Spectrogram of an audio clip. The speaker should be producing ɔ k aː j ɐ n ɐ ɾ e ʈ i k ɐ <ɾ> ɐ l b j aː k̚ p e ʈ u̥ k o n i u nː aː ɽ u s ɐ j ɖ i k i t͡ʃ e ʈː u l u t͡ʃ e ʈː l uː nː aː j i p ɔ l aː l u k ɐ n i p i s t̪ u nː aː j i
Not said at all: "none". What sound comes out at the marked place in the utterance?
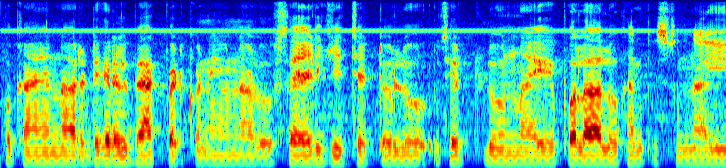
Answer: ɾ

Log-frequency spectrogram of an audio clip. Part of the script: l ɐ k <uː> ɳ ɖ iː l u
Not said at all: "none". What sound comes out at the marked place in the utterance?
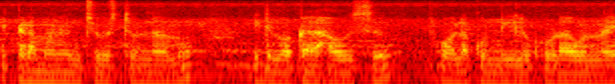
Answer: u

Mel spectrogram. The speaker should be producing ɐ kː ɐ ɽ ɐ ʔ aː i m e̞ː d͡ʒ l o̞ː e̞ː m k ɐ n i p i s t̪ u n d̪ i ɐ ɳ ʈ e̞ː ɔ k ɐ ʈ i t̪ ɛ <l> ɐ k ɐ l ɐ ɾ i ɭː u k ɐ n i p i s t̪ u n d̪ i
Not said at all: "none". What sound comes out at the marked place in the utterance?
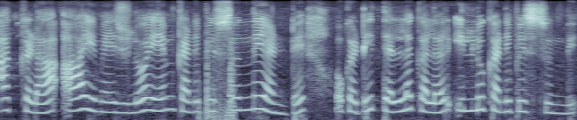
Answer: lː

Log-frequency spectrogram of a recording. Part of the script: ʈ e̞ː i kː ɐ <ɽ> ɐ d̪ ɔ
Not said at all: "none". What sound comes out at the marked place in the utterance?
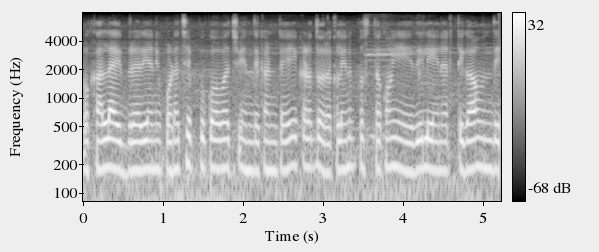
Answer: ɽ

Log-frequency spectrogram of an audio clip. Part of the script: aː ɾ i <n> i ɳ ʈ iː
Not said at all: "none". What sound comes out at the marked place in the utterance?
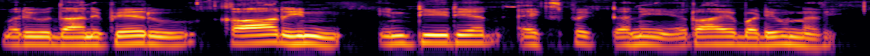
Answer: n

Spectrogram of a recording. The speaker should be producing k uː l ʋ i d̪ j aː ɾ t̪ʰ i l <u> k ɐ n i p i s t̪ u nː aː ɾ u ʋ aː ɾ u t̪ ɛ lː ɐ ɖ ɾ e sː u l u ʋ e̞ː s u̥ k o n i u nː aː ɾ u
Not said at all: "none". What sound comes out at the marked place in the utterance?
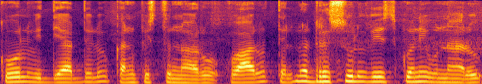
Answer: u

